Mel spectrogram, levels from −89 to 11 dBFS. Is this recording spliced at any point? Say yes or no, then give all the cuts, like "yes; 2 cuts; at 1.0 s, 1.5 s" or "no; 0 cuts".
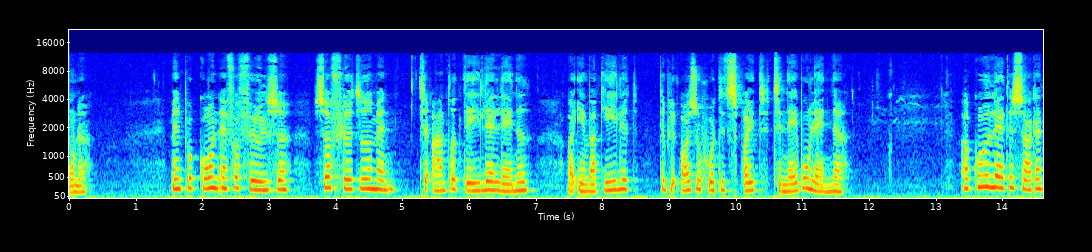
yes; 1 cut; at 13.3 s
